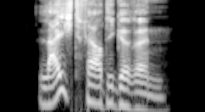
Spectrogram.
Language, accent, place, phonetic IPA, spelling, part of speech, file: German, Germany, Berlin, [ˈlaɪ̯çtˌfɛʁtɪɡəʁən], leichtfertigeren, adjective, De-leichtfertigeren.ogg
- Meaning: inflection of leichtfertig: 1. strong genitive masculine/neuter singular comparative degree 2. weak/mixed genitive/dative all-gender singular comparative degree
